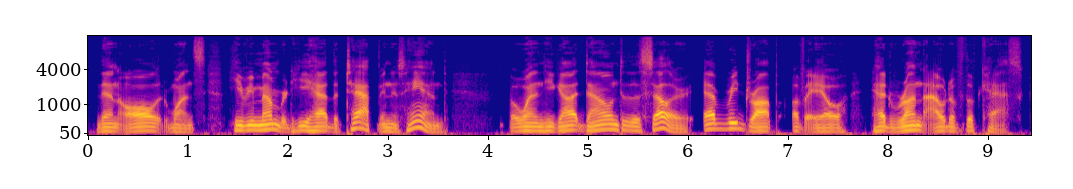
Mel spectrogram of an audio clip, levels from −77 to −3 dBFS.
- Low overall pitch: Yes, low, 105 Hz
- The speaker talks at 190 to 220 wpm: Yes, average, 195 wpm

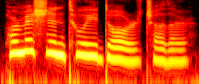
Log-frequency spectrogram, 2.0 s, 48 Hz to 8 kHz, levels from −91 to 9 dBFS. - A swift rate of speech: No, average, 150 wpm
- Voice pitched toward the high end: Yes, very high, 250 Hz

